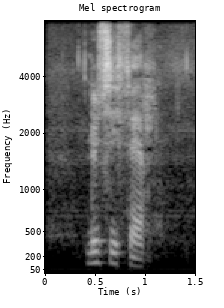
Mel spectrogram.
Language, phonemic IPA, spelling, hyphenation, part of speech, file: Dutch, /ˈly.siˌfɛr/, lucifer, lu‧ci‧fer, noun, Nl-lucifer.ogg
- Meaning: match (device to make fire)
